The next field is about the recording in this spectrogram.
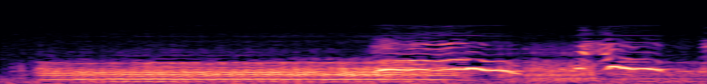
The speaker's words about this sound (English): Help! Help! Get it off me! Get it away! Help! I see the damn thing! It's a wolf!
